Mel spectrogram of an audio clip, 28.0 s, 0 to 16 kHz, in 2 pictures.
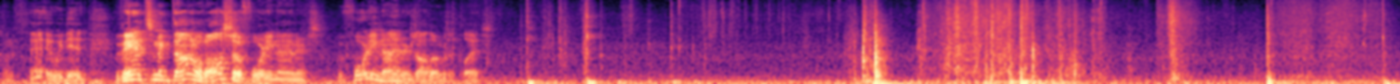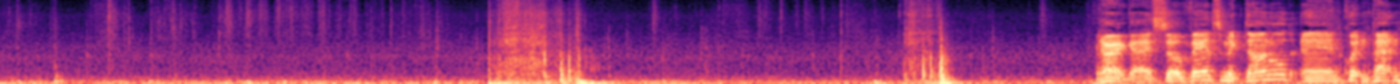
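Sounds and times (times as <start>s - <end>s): card wrappers rustling and crinkling: 9.1s - 12.1s.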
